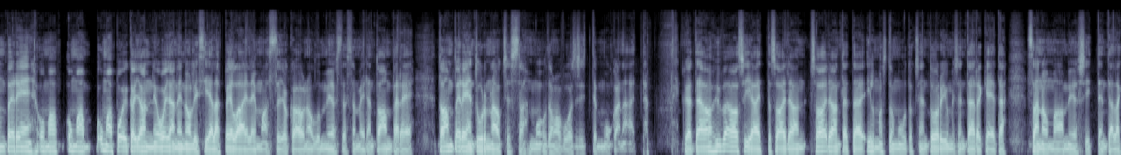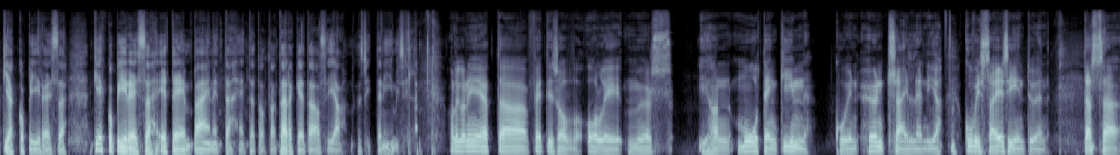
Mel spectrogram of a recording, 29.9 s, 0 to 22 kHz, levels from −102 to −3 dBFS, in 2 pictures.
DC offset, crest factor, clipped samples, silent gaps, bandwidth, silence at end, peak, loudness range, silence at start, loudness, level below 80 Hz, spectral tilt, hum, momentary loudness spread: under 0.1%; 20 dB; under 0.1%; none; 16 kHz; 0 s; -4 dBFS; 6 LU; 0 s; -24 LUFS; -56 dBFS; -5.5 dB/octave; none; 12 LU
